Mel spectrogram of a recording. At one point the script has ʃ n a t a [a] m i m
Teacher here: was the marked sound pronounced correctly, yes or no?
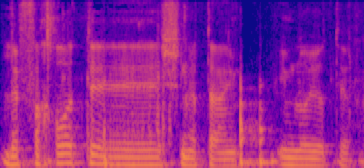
no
